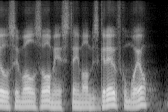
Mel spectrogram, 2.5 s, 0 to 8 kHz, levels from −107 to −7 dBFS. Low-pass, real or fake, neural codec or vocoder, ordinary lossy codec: none; fake; codec, 16 kHz, 0.3 kbps, FocalCodec; none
